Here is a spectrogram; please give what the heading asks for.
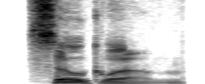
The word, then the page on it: silkworm: British English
